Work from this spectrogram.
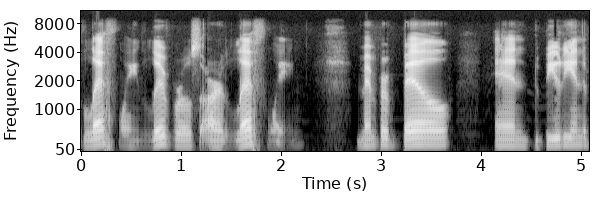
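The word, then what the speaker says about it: Baal: point now ball you b-a-a-l you would say but it's pronounced Bell and they actually and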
